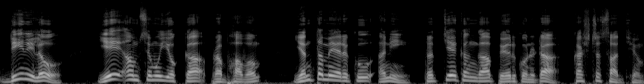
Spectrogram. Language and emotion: Telugu, neutral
